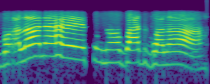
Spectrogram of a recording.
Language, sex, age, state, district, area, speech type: Maithili, female, 45-60, Bihar, Araria, rural, conversation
